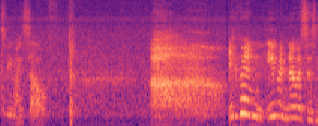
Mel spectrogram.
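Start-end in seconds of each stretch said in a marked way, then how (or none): 2.0-3.0 weary sigh. Real, not acted. Weary reaction to book scene.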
